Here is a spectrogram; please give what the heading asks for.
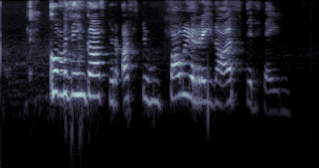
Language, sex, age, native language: Icelandic, male, 12, Icelandic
